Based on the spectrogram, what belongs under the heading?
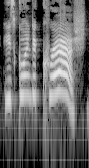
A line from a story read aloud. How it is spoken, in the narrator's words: Dee Dee yelled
